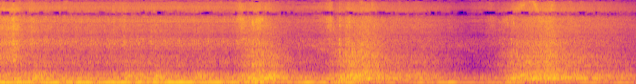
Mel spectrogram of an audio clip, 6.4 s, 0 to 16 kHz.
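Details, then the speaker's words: 1965 Plymouth Barracuda, LA 360 with Magnum heads, Sniper EFI on RPM Air Gap intake, Tremec TKX: revving and settling with uneven, lumpy beat and irregular throttle response; rough running blamed on unfinished tune; fuel pump later died. "the tune here is another thing we'll have to get to later it's a work in progress that's okay man this car sounds good or did until the fuel pump died"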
